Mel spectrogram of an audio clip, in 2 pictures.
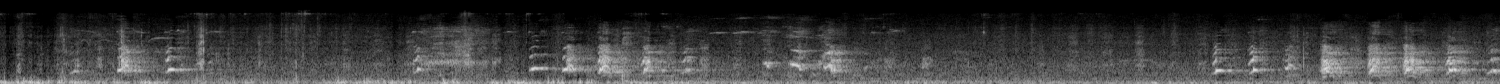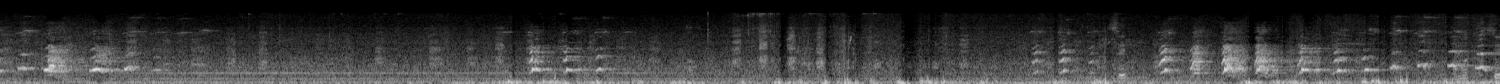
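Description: Dog barking in several runs of short, repeated barks spread through, with pauses between the runs.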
